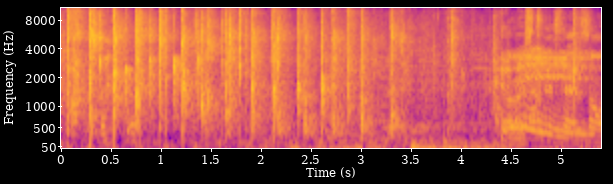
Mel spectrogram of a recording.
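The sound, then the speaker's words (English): A small group claps in quick, sharp, irregular strikes, loud and close, and near the end a wavering, warbling whoop of cheering rises over the clapping. “Let's make some noise for acknowledging that homework sucks hella ass.”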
